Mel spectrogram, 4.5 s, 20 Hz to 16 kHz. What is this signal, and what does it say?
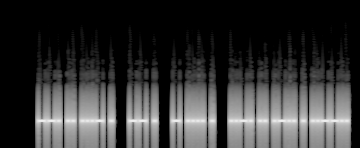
Morse code, heard as a keyed tone, about 40 wpm, 700 Hz. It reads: GIVE ME THE FILE?
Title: Sentences from Top 1200 Words 40wpm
